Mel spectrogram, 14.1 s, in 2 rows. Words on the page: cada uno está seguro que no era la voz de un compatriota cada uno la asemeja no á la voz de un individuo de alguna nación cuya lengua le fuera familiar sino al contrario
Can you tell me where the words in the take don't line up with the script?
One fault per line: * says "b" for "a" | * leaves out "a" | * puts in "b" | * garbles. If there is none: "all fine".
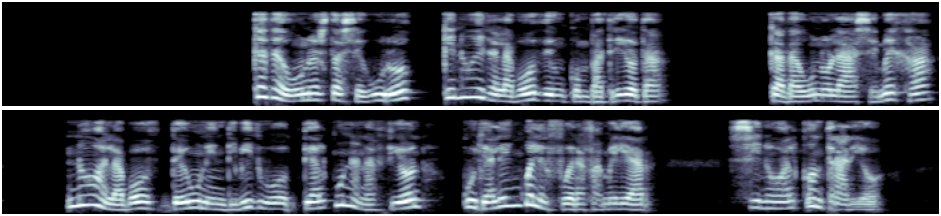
all fine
